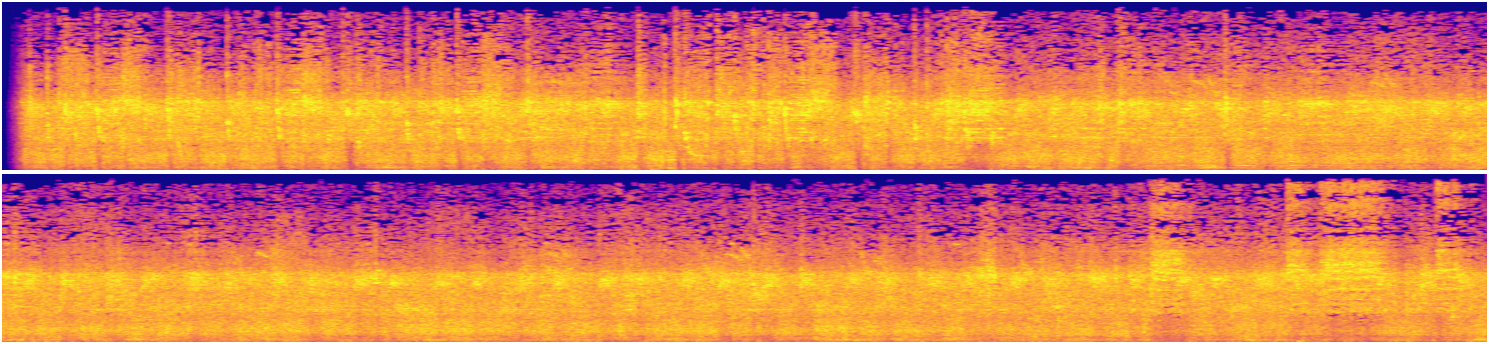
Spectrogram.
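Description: Automatic slide-rail assembly machine running: a steady, dense metallic clatter with a high hiss, going without a break.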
